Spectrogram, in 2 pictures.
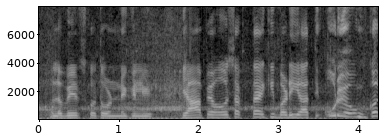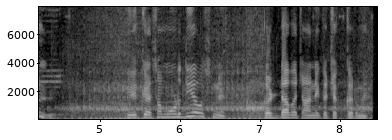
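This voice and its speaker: A young man giving casual, excited riding commentary as a motovlogger, exclaiming at the sights from a moving motorbike. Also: high-pitched, moderate pace. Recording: loud road and wind noise.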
